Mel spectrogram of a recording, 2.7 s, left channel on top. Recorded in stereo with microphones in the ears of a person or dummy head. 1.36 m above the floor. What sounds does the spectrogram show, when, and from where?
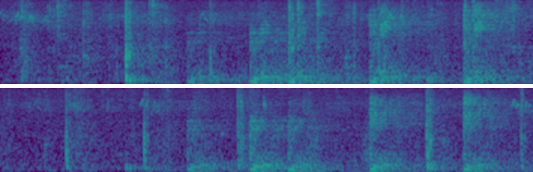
0.9 s writing: 35° right (ahead or behind), 7 m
